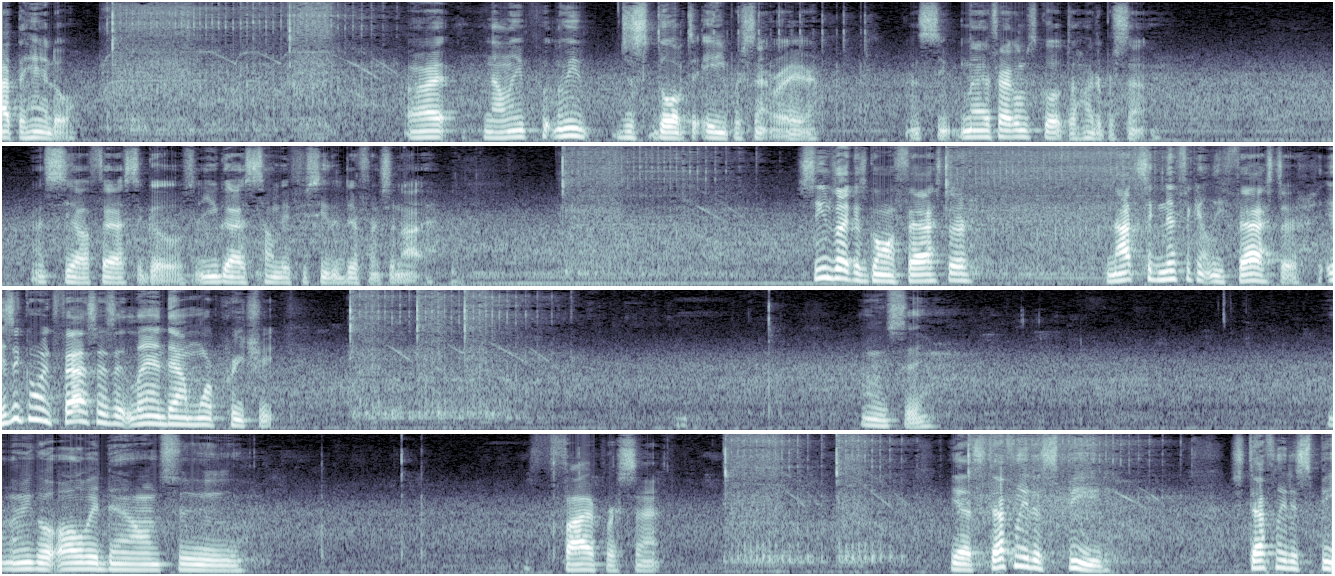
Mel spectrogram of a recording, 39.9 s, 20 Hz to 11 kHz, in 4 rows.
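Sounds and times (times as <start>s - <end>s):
motor whirring: 0.8s - 3.1s, 14.2s - 15.8s, 17.0s - 19.0s, 22.6s - 24.4s, 35.4s - 39.0s.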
